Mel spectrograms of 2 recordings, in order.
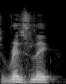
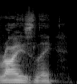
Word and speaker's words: Wriothesley: A similar calculation was made by Thomas Wriothesley, a leading exponent of the values of an unpronounceable surname, which has been variously pronounced Risley, Wriothesley and Risley, delete as applicable. Thomas Wriothesley was a cousin of Charles Wriothesley,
